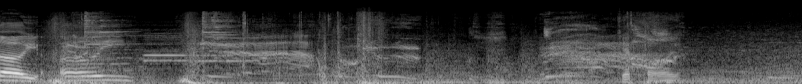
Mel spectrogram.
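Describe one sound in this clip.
A man speaks tensely and gruffly, close by.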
